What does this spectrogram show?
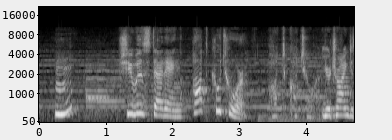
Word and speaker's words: haute couture: She was studying haute couture.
